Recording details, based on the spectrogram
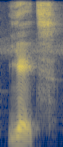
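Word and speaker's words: Yeats: it's done in a nice order in your book chapter 6 is when you are old and written by w.b yates rhymes with gates and the pre-reading activity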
